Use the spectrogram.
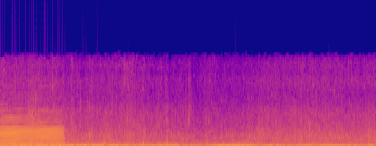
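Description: A boat leaving the dock, its engine rumbling steadily amid wind and water noise, opening with a brief tonal horn-like blast that fades after about a second, and no one speaks.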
